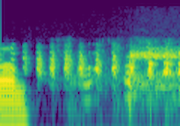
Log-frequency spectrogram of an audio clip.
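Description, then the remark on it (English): An older laying hen clucks near an egg nest in a quick, steady series of short clucks, then breaks into a longer, drawn-out warbling call. No one speaks. “So these older chickens, their eggs just shells get thinner and thinner.”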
